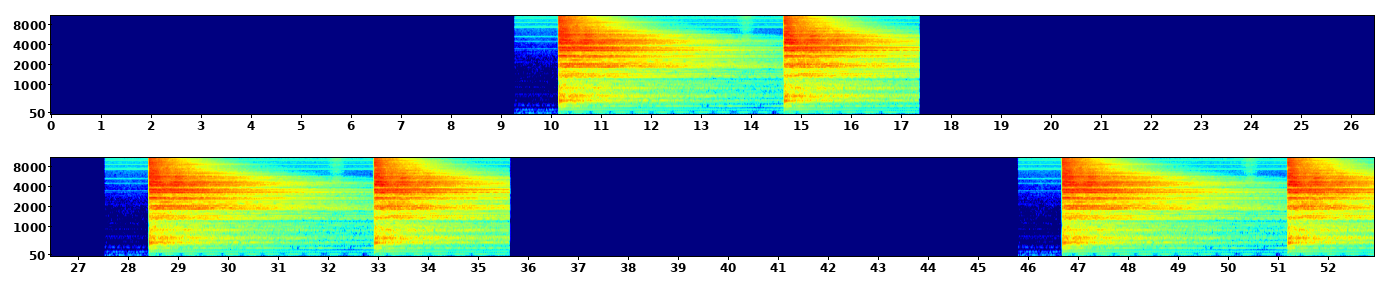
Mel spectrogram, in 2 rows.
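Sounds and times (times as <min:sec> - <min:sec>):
cymbal struck and ringing: 0:46.7 - 0:52.9.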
